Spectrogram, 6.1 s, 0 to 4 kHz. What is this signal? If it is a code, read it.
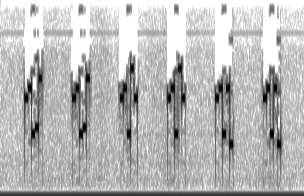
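Five-tone selective call (ZVEI), heard as quick runs of five tones, tones of about 70 ms. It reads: 89340 89340 89338 89338 89391 89391
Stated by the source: ZVEI five-tone selective call received on SDR, code 89320.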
